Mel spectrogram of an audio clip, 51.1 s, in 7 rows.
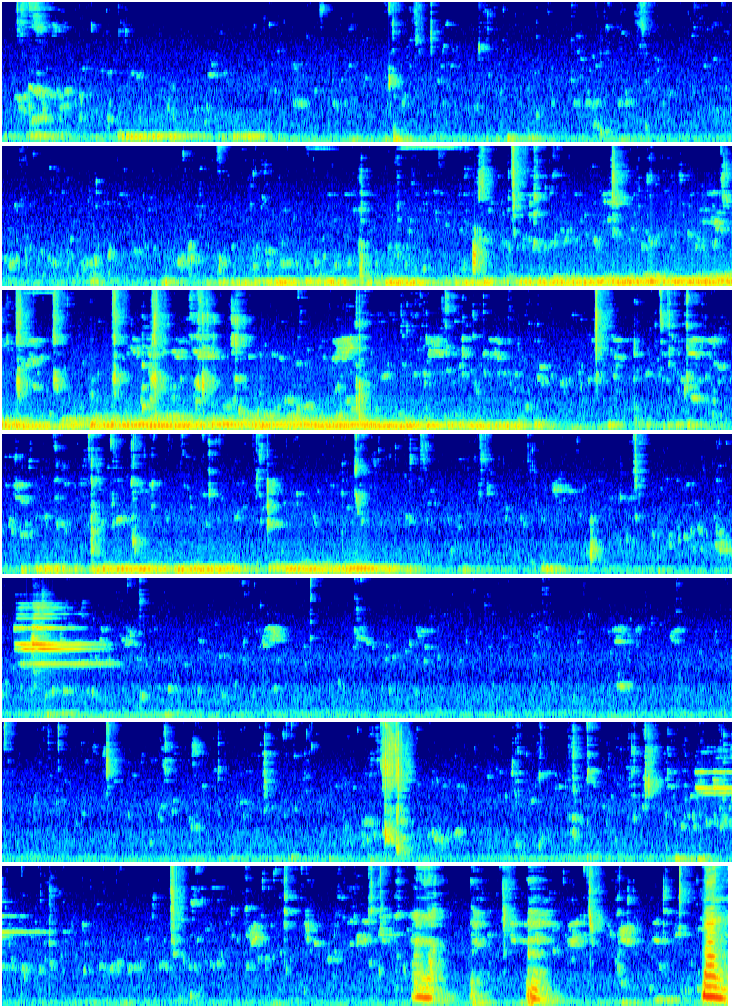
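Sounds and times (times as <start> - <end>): person chewing food: 0.0 - 1.8, 3.8 - 29.2, 36.5 - 44.6, 45.3 - 50.8
low steady rumble: 0.0 - 31.9
wet mouth clicks and smacks: 3.8 - 5.0, 22.2 - 27.3, 45.5 - 47.8, 48.5 - 50.7
bright bell ring: 29.4 - 30.4.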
